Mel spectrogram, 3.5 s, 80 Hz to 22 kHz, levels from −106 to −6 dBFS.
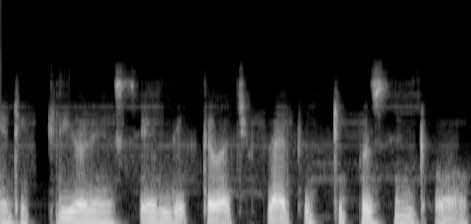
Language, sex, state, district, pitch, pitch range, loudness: Bengali, male, West Bengal, North 24 Parganas, 110 Hz, 105-115 Hz, -27 LUFS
